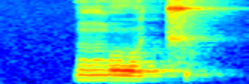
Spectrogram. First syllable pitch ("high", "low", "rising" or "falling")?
low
